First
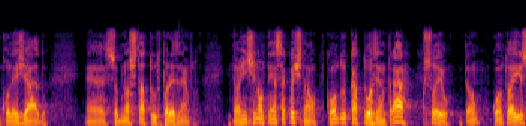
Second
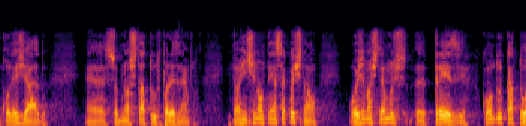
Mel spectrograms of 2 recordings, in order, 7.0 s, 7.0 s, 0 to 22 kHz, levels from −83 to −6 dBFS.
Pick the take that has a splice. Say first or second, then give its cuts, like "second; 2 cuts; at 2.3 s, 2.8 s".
first; 2 cuts; at 4.3 s, 5.6 s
